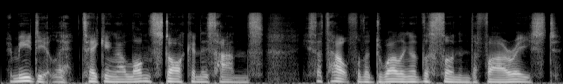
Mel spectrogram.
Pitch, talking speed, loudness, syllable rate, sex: 120 Hz, 225 wpm, -18 LUFS, 5.5 syllables/s, male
